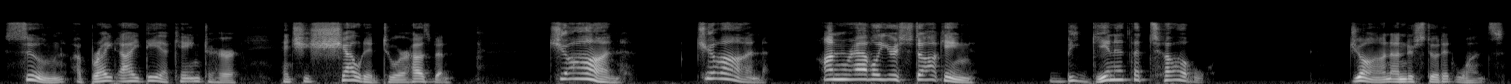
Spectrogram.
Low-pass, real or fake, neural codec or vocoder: 7.2 kHz; fake; codec, 16 kHz, 4 kbps, FunCodec, trained on LibriTTS, 50 frames a second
